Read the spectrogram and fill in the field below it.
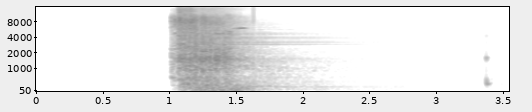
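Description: A loud crash sounds and quickly fades as a cartoon figure falls.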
